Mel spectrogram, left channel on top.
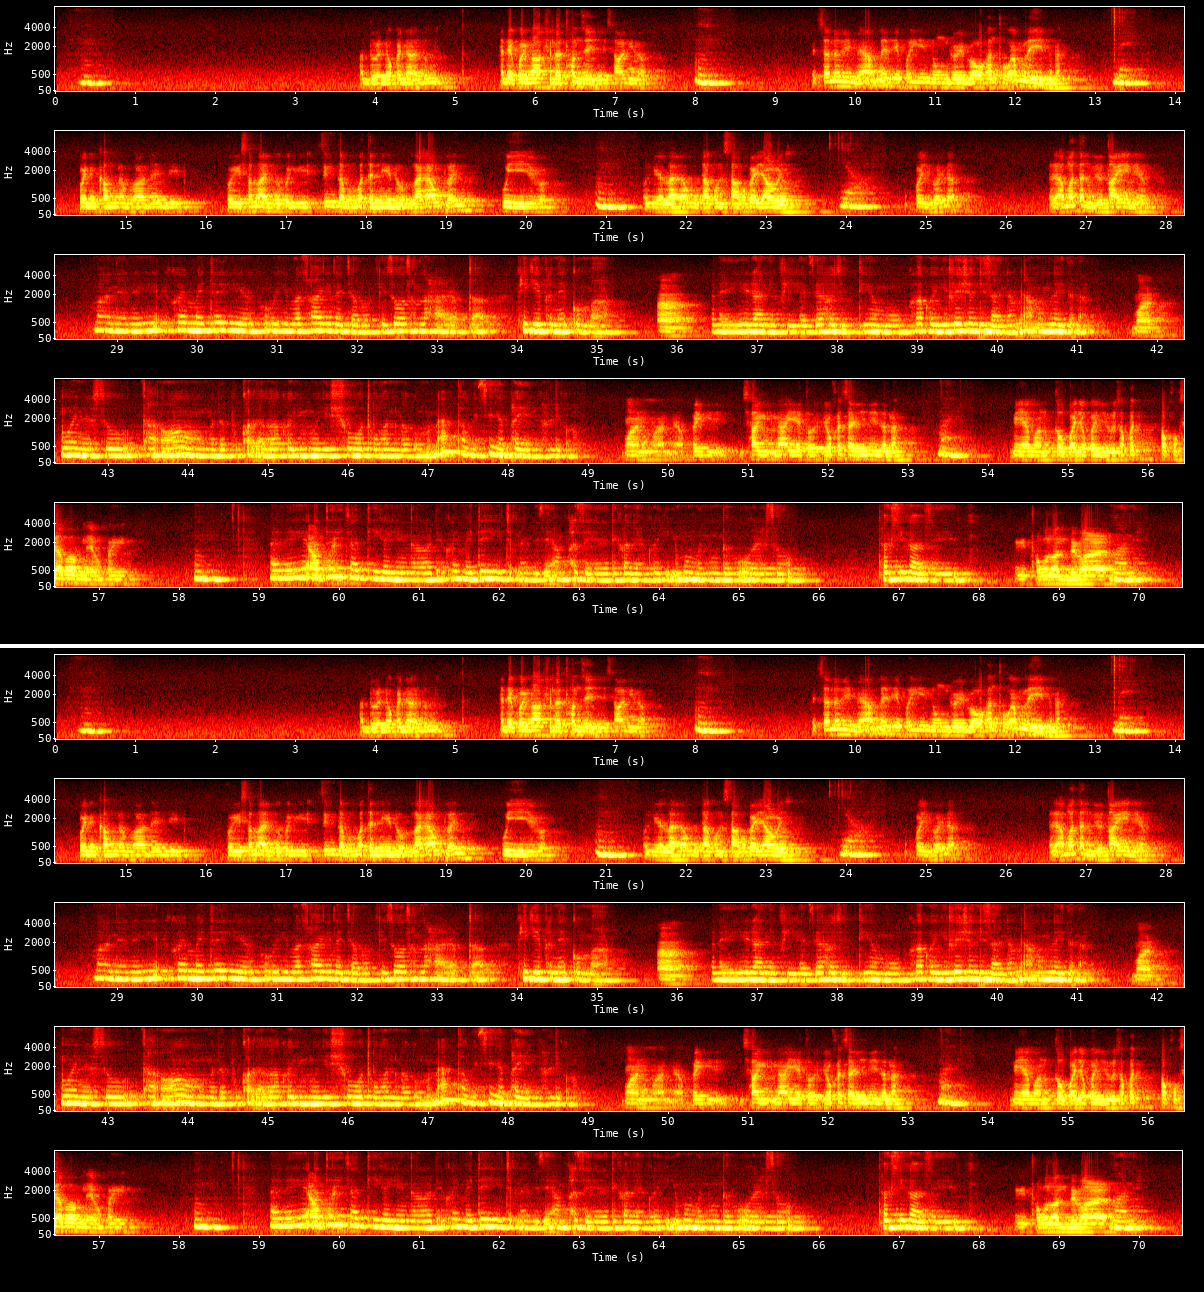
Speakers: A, on the right; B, on the left.
A: ꯎꯝ
B: ꯑꯗꯨꯅ ꯑꯩꯈꯣꯏꯅ ꯑꯗꯨꯝ ꯍꯥꯏꯗꯤ ꯑꯩꯈꯣꯏ ꯉꯥꯛꯁꯤꯜꯂ ꯊꯝꯖꯩꯅꯦ ꯏꯁꯥꯒꯤꯗꯣ
A: ꯎꯝ
B: ꯆꯠꯅꯕꯤ ꯃꯌꯥꯝ ꯂꯩꯔꯤ ꯑꯩꯈꯣꯏꯒꯤ ꯅꯨꯡꯒꯤ ꯑꯣꯏꯕ ꯋꯥꯍꯟꯊꯣꯛ ꯃꯌꯥꯝ ꯂꯩꯔꯤꯗꯅ
A: ꯂꯩ
B: ꯑꯩꯈꯣꯏꯅ ꯈꯪꯅꯕ ꯑꯗꯩꯗꯤ ꯑꯩꯈꯣꯏꯒꯤ ꯁꯝꯅ ꯍꯥꯏꯕꯗ ꯑꯩꯈꯣꯏꯒꯤ ꯆꯤꯡ ꯇꯝ ꯑꯃꯇꯅꯤ ꯑꯗꯣ ꯂꯥꯏꯔꯥꯎꯗ ꯂꯣꯏꯅ ꯎꯏꯌꯦꯕ
A: ꯎꯝ
B: ꯑꯈꯣꯏꯒꯤ ꯂꯥꯏ ꯍꯔꯥꯎ ꯇꯥꯡꯈꯨꯜ ꯁꯥꯕ ꯀ ꯌꯥꯎꯔꯤꯖꯦ
A: ꯌꯥꯎ
B: ꯑꯩꯈꯣꯏ ꯂꯣꯏꯅ ꯑꯗꯩ ꯑꯃꯇꯅꯤꯗꯣ ꯇꯥꯛꯏꯅꯦꯕ
A: ꯃꯥꯅꯦ ꯑꯗꯒꯤ ꯑꯩꯈꯣꯏ ꯃꯩꯇꯩꯒꯤ ꯑꯩꯈꯣꯏꯒꯤ ꯃꯁꯥꯒꯤ ꯂꯩꯖꯕ ꯐꯤꯖꯣꯜ ꯁꯝꯅ ꯍꯥꯏꯔꯕꯗ ꯐꯤꯒꯦ ꯐꯅꯦꯛꯀꯨꯝꯕ
B: ꯑꯥ
A: ꯑꯗꯒꯤ ꯔꯥꯅꯤ ꯐꯤꯒꯁꯦ ꯍꯧꯖꯤꯛꯇꯤ ꯑꯃꯨꯛ ꯑꯩꯈꯣꯏꯒꯤ ꯐꯦꯁꯟ ꯗꯤꯖꯥꯏꯟꯅꯔ ꯃꯌꯥꯝ ꯑꯃ ꯂꯩꯗꯅ
B: ꯃꯥꯅꯤ
A: ꯃꯣꯏꯅꯁꯨ ꯊꯥꯛ ꯑꯋꯥꯡ ꯑꯋꯥꯡꯕꯗ ꯄꯨꯈꯠꯂꯒ ꯑꯩꯈꯣꯏꯒꯤ ꯃꯣꯏꯒꯤ ꯁꯣ ꯊꯣꯛꯍꯟꯕꯒꯨꯝꯕ ꯃꯌꯥꯝ ꯇꯧꯋꯦ ꯁꯤꯅ ꯐꯩꯌꯦꯅ ꯈꯜꯂꯤꯀꯣ
B: ꯃꯥꯅꯦ ꯃꯥꯅꯦ ꯑꯩꯈꯣꯏꯒꯤ ꯏꯁꯥꯒꯤ ꯏꯅꯥꯠ ꯏꯌꯦꯛꯇꯣ ꯌꯣꯛꯈꯠꯆꯔꯤꯅꯤꯗꯅ
A: ꯃꯥꯅꯤ
B: ꯃꯌꯥꯝ ꯃꯥꯡꯗ ꯄꯨꯊꯣꯛꯄ ꯍꯥꯏꯁꯦ ꯑꯩꯈꯣꯏꯁꯨ ꯆꯥꯎꯈꯠ ꯆꯥꯎꯊꯣꯛꯆꯕ ꯑꯃꯅꯦꯕ ꯑꯩꯈꯣꯏꯒꯤ
A: ꯎꯝ ꯑꯗꯒꯤ
B: ꯌꯥꯝ
A: ꯑꯇꯩ
B: ꯐꯩ
A: ꯖꯥꯇꯤꯒ ꯌꯦꯡꯅꯔꯨꯔꯗꯤ ꯑꯩꯈꯣꯏ ꯃꯩꯇꯩꯒꯤ ꯆꯠꯅꯕꯤꯁꯦ ꯌꯥꯝ ꯐꯖꯩꯌꯦꯅꯗꯤ ꯈꯜꯂꯦ ꯑꯩꯈꯣꯏꯒꯤ ꯏꯃꯨꯡ ꯃꯅꯨꯡꯗꯕꯨ ꯑꯣꯏꯔꯁꯨ ꯊꯛꯁꯤ ꯈꯥꯁꯤ ꯑ
B: ꯑꯩ ꯊꯧꯒꯂꯣꯟ ꯕꯦꯕꯥꯔ
A: ꯃꯥꯟꯅꯩ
